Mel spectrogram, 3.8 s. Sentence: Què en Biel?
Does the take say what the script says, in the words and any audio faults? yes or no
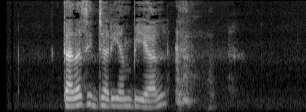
no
